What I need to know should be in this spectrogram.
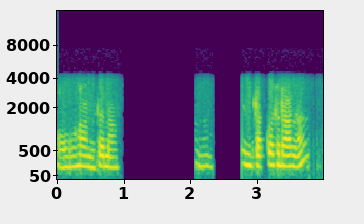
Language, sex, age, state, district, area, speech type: Telugu, female, 60+, Telangana, Hyderabad, urban, conversation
